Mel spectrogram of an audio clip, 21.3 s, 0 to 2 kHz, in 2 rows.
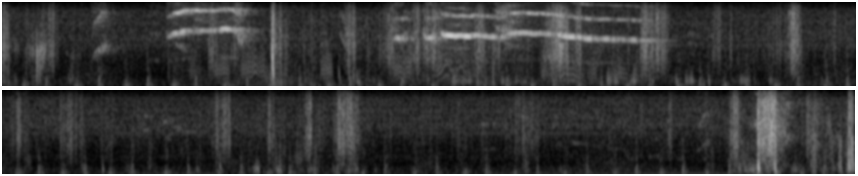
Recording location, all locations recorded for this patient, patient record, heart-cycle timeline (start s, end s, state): tricuspid valve (TV)
pulmonary valve (PV)+tricuspid valve (TV)
#Age: Child
#Sex: Female
#Height: 136.0 cm
#Weight: 39.2 kg
#Pregnancy status: False
#Murmur: Absent
#Murmur locations: nan
#Most audible location: nan
#Systolic murmur timing: nan
#Systolic murmur shape: nan
#Systolic murmur grading: nan
#Systolic murmur pitch: nan
#Systolic murmur quality: nan
#Diastolic murmur timing: nan
#Diastolic murmur shape: nan
#Diastolic murmur grading: nan
#Diastolic murmur pitch: nan
#Diastolic murmur quality: nan
#Outcome: Normal
#Campaign: 2015 screening campaign
0.00	10.81	unannotated
10.81	10.96	S1
10.96	11.10	systole
11.10	11.22	S2
11.22	11.38	diastole
11.38	11.56	S1
11.56	11.67	systole
11.67	11.79	S2
11.79	12.00	diastole
12.00	12.09	S1
12.09	12.26	systole
12.26	12.38	S2
12.38	12.69	diastole
12.69	12.81	S1
12.81	12.97	systole
12.97	13.06	S2
13.06	13.35	diastole
13.35	13.45	S1
13.45	13.63	systole
13.63	13.72	S2
13.72	13.99	diastole
13.99	14.08	S1
14.08	14.23	systole
14.23	14.32	S2
14.32	14.56	diastole
14.56	14.65	S1
14.65	21.34	unannotated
